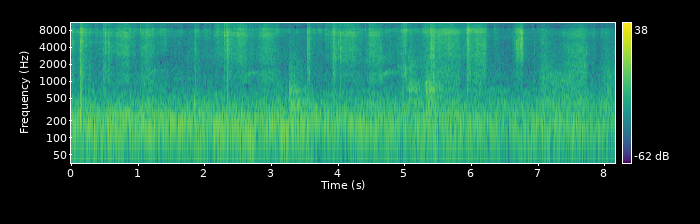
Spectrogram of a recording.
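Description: Hands crushing dry sand-cement lumps over a powdery pile: crisp crunches and gritty rustling as crumbs and grains trickle down, with a sharper crunch about two-thirds of the way through.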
